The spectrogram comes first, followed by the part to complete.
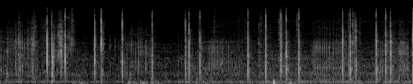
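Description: Pages of a patterned paper pad being flipped by hand: dry paper crackling and rustling in many quick, irregular little clicks as each sheet turns.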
